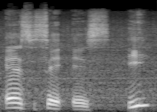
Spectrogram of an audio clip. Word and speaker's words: SCSI: On écrit disque SCSI, mais on prononce SCSI.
